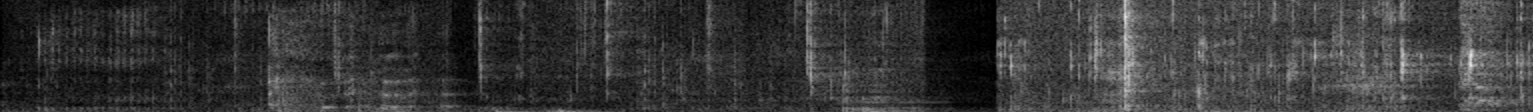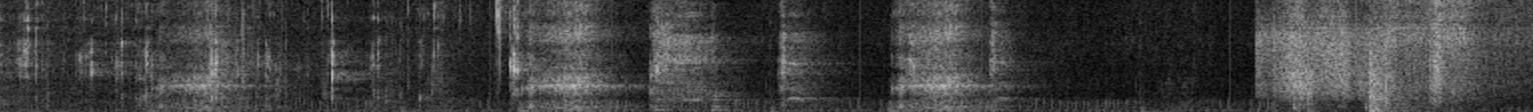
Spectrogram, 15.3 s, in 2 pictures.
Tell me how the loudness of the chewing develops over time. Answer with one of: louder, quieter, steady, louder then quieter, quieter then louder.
louder then quieter.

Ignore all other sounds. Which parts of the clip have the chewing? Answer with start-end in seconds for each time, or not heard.
0.8-10.5.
